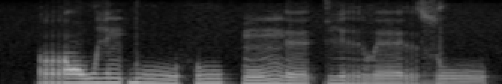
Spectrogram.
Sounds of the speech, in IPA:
r ɔ˦ w i˦ n ɓ uː˦˨ h uː˦ k͡p ũ˨˦ ŋ eː˨ k i˦ r β eː˨ r z u˨

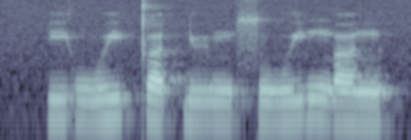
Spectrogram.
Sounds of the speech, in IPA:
j uː˨˥ j t̪ ɐ˧ t̚ yː˨ m s uː˨˥ j ŋ ɐ˧ n

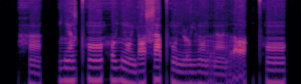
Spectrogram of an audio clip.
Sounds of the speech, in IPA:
h ɐ̃˨ | ʎ ɐ̃˦ z pʰ õː˦ h o˦ ʎ õ˨ j ɒ˦ s a˦ pʰ ũ˨ n ɭ u˨ j l õ˨ r ɐ̃ː˨ r ɑ̰˦ | pʰ õː˦

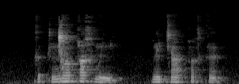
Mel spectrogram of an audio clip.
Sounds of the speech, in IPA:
k ə˨ k ŋ͡ǀ õ˦ q a˦ χ b ə̃˨ ɲ | ɾ ə̃˨ c ã˨ q ə̃˨ χ k ə̃˨

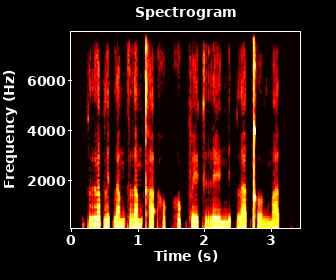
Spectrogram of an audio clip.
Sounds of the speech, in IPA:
p r ɯ˥˩ a̯ p l i˨˩ t̚ l a˥˩ m k r a˥˩ m kʰ a˨˩ ʔ h o˦˥ k̚ h o˥˩ k̚ f eː˧ k r eː˧ ŋ i˨˩ t̚ p l a˥˩ t̚ kʰ ɤː˨˩ ŋ m a˥˩ t̚

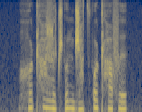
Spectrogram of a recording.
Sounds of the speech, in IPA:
h o ʈʰ ɑ̤ ɮ ø t͡ʃʼ ɯ n d͡ʒ ɑ̤ t͡sʼ o ʈʰ ɑ f e

